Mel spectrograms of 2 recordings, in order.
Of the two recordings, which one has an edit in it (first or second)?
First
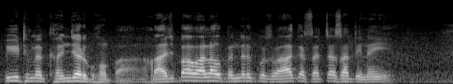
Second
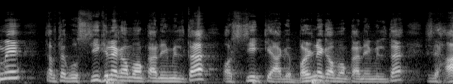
first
